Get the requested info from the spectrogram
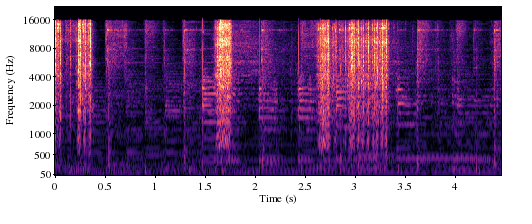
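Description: Background music with three short rattling bursts of a pneumatic impact wrench running U-bolt nuts onto a trailer axle's spring plate.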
